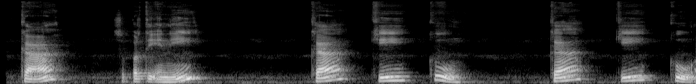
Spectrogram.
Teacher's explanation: letaknya ka ini pada pangkal lidah setelah ka menempel dengan langit-langit atas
